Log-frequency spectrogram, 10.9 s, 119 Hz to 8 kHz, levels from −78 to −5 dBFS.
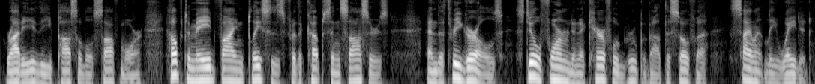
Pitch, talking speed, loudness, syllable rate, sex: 110 Hz, 160 wpm, -20 LUFS, 4.8 syllables/s, male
